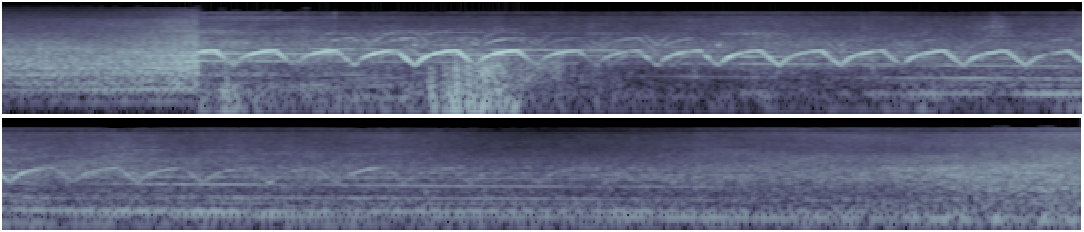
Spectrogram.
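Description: A fire truck siren wails in fast rising and falling sweeps, then fades into the distance.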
